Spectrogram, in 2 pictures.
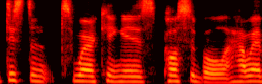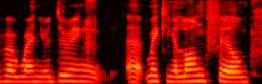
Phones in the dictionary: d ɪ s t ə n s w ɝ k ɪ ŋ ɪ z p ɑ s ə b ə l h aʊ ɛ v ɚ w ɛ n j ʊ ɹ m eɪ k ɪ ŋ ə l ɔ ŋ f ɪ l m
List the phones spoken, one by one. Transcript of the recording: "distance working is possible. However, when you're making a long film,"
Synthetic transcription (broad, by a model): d ɪ s t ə n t w ɝ k ɪ ŋ ɪ z p ɑ s ə b ə l h aʊ ɛ v ɚ w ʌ n j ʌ ɹ m eɪ k ɪ ŋ ə l ɔ ŋ f ɪ l m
